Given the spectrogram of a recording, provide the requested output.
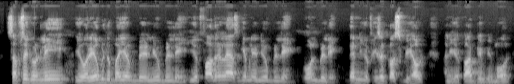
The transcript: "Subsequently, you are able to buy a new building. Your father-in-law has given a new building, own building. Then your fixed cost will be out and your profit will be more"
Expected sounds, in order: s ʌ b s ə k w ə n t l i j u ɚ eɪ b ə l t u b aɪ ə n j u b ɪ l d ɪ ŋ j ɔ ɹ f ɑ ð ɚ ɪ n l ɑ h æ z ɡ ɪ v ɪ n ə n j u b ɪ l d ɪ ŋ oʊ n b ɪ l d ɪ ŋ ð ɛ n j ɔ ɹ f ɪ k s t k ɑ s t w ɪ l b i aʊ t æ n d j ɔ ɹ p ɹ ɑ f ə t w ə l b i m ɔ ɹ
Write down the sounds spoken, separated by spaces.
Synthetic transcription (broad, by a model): s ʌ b s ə k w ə n t l i j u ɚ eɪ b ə l t u b aɪ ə n j u b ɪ l d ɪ ŋ j ɔ ɹ f ɑ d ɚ ɪ n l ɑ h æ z ɡ ɪ v ɪ n ə n j u b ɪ l d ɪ ŋ oʊ n b ɪ l d ɪ ŋ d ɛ n j ɔ ɹ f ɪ s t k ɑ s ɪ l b i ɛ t æ n d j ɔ ɹ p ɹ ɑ p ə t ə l b i m ɔ ɹ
